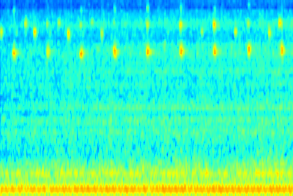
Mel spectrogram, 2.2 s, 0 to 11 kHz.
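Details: 1993 Dodge Caravan at idle, before belt work: a steady hum with quick high chirps about four times a second from the accessory belt, which rides oddly on the tensioner. Owner suspects the tensioner; the belt, tensioner and idler were then replaced.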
